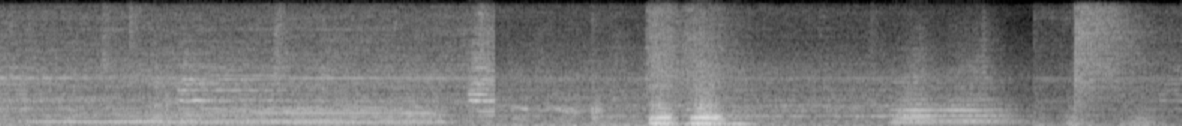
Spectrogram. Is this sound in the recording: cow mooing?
no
